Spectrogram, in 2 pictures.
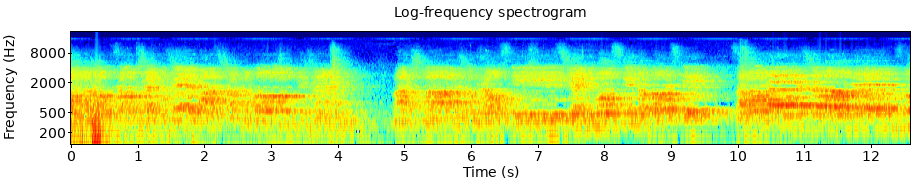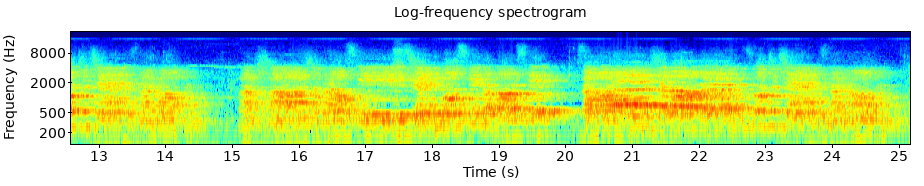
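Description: A choir singing in phrases of about five seconds, with short breaks between them.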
